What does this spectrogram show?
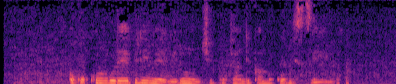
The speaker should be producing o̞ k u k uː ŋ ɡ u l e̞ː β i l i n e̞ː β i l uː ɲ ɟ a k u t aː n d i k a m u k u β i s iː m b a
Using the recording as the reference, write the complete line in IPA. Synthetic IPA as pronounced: o̞ k u k uː ŋ ɡ u l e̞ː β i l i m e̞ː β i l uː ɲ ɟ i k u t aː n d i k a m u k u β i s iː m b a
